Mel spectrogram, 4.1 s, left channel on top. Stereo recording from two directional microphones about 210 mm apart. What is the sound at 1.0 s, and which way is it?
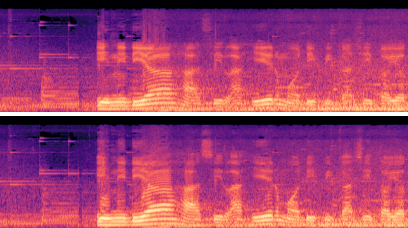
Speech, 35° right (ahead or behind).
